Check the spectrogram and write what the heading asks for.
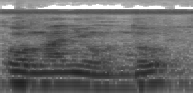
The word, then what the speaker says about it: Omanyondo: On prononce Omanyondo si on parle de Omanyondo.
